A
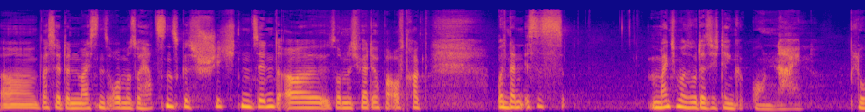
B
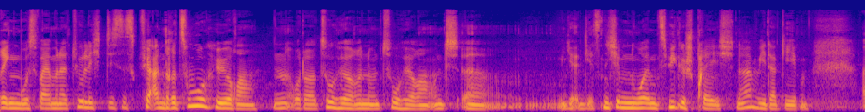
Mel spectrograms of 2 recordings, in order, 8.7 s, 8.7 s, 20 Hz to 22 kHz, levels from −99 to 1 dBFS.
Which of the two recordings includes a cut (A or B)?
B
